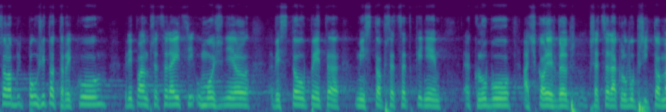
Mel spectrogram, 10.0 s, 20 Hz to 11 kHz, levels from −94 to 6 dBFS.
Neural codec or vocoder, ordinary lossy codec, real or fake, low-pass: none; Opus, 32 kbps; real; 7.2 kHz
